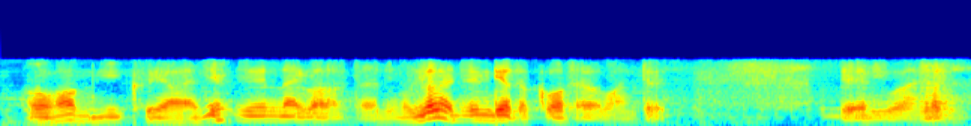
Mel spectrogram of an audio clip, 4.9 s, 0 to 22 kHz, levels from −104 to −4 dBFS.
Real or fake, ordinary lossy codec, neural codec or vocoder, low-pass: fake; none; codec, 16 kHz in and 24 kHz out, 0.6 kbps, FireRedTTS-2 codec; 3.6 kHz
